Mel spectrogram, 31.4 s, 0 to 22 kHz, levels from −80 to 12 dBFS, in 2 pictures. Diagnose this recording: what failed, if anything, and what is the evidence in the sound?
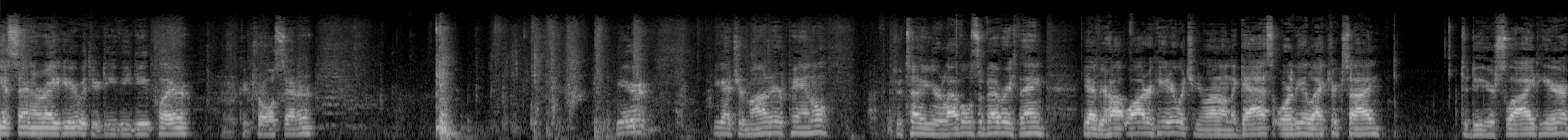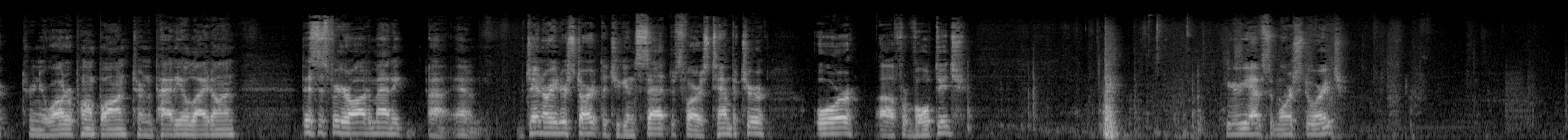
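Nothing failed; no fault found.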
